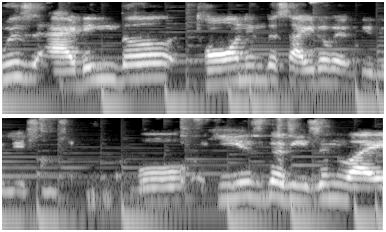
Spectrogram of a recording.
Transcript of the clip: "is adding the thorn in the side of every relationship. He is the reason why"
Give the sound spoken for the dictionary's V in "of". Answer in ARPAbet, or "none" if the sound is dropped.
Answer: V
